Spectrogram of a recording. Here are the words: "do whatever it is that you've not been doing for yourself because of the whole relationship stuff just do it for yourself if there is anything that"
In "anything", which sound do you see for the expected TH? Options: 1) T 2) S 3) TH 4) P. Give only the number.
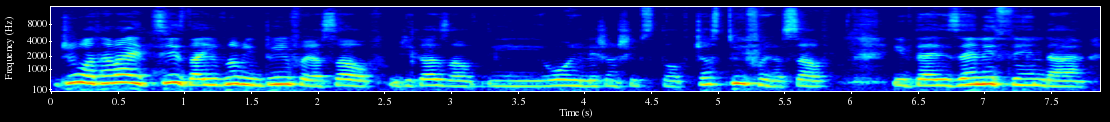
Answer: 3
